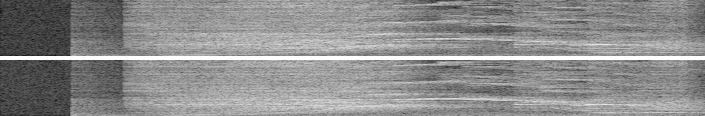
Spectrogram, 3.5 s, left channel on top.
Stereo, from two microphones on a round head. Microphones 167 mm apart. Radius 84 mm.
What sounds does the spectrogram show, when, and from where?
0.3 s a squeak: 10° left (ahead or behind), 1.1 m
